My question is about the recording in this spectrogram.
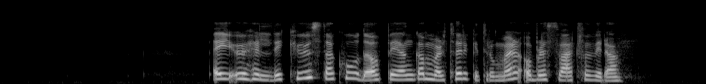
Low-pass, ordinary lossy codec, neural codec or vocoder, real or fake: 7.2 kHz; AAC, 48 kbps; vocoder, 44.1 kHz, 128 mel bands, Pupu-Vocoder; fake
